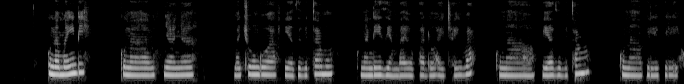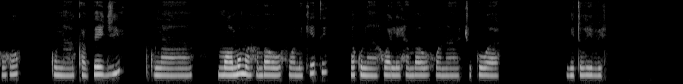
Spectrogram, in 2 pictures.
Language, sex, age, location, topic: Swahili, female, 18-24, Nakuru, finance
